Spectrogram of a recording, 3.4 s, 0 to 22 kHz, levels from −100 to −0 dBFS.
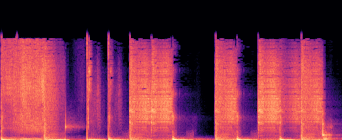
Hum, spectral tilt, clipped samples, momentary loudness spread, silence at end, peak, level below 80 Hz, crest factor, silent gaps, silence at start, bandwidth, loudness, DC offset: none; -3 dB/octave; under 0.1%; 4 LU; 0.1 s; 0 dBFS; -16 dBFS; 12 dB; none; 0 s; 17 kHz; -13 LUFS; under 0.1%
